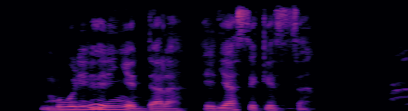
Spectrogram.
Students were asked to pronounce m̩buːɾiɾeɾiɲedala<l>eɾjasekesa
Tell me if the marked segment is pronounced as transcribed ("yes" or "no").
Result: no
